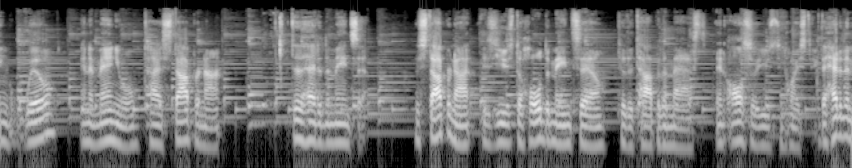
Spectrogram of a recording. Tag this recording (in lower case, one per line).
speech
music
